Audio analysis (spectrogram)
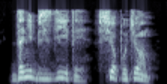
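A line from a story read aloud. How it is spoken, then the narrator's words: Quiet hiss. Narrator (Russian): коротко тихо прошипели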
